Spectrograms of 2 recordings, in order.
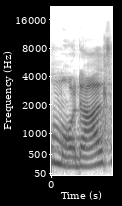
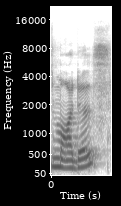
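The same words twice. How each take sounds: First: "modals" with a long open "-dals"; long second vowel. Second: "models" with a short weak "-dls"; reduced second vowel. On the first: Teacher showing class one accepted form, "modals" with full "-dals". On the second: Teacher showing class the other form, "models" with weak second vowel. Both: Shown as a demonstration. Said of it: "also pronounced as models".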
